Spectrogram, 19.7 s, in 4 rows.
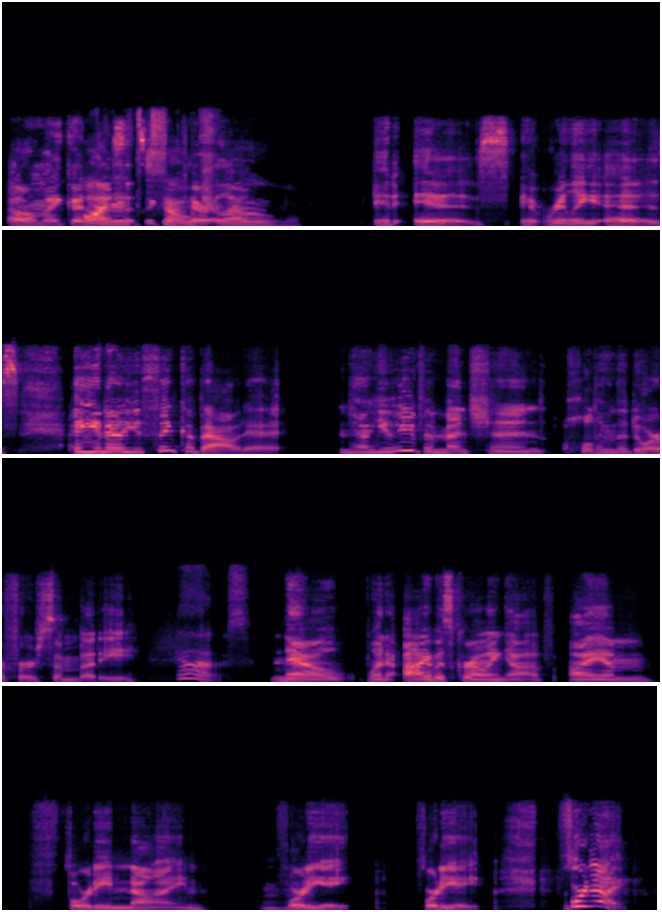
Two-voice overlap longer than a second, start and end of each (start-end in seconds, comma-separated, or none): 0.6-1.9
